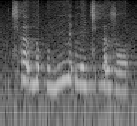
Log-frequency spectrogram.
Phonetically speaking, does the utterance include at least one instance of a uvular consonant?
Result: no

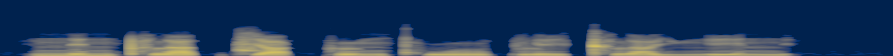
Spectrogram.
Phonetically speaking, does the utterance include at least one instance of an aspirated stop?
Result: yes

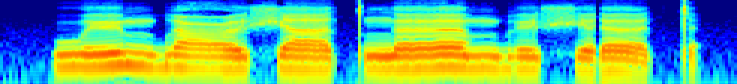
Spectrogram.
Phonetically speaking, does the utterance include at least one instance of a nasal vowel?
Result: no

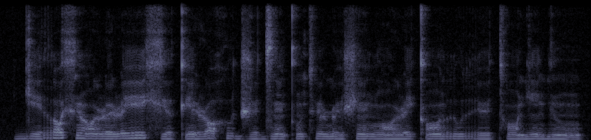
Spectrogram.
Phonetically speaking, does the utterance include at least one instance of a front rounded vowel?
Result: yes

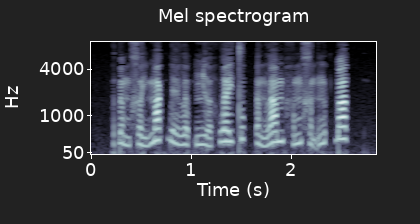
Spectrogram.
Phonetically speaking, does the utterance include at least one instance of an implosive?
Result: yes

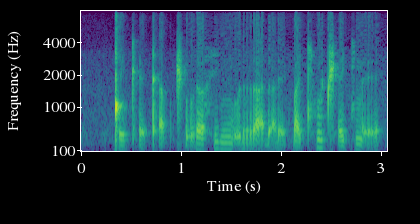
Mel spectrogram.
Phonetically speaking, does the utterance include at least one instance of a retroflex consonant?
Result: no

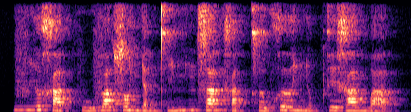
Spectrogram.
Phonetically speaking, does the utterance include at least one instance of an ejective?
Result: no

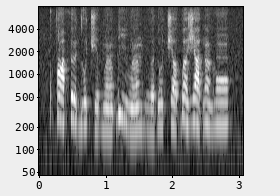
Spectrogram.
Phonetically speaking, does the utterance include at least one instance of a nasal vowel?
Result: yes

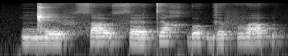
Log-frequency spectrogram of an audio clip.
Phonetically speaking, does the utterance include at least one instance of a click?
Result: yes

